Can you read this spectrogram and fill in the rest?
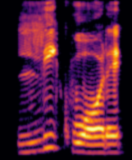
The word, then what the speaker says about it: liquore: E atenção também à palavra liquore. Na escrita, ela é representada pelo Q-U-O, sendo que o U é pronunciado aqui. Então, liquore.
